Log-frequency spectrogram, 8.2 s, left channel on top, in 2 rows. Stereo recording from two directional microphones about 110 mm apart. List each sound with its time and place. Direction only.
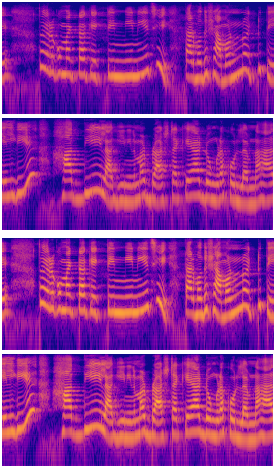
0.5 s a child's voice: 45° right (ahead or behind)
